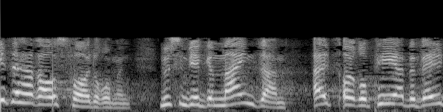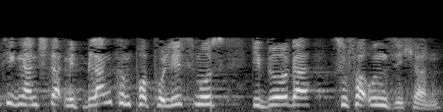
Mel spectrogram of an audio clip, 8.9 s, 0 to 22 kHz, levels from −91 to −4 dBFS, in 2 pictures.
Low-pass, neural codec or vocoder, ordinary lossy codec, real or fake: 5.4 kHz; none; none; real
